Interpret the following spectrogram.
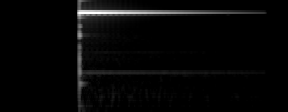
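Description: A single high-pitched ding about half a second in, one clear ringing tone that fades away over about a second and a half.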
